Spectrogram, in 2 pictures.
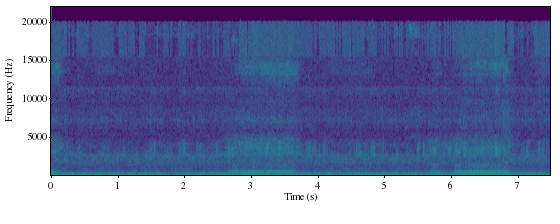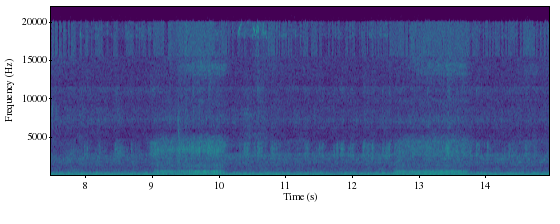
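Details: Sleeping cat snoring loudly enough to be mistaken for a person in another room, a short nasal snort with each breath every three to four seconds over a low hum; snoring.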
